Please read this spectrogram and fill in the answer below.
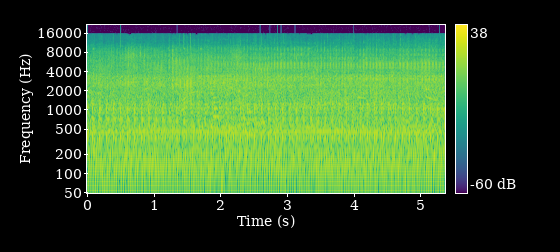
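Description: Passenger boat's engine running steadily at an even speed, a constant drone with a strong steady hum.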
